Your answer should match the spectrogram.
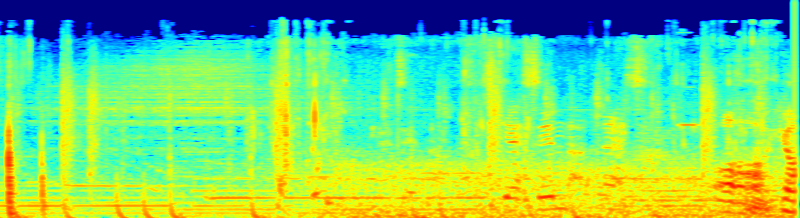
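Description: Water splashing and sloshing as a big carp thrashes at the surface and is drawn into a landing net, over background music with long held notes. A voice comes in louder just before the end.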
